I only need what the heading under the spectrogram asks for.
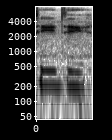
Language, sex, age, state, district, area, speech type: Urdu, female, 30-45, Bihar, Gaya, rural, spontaneous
